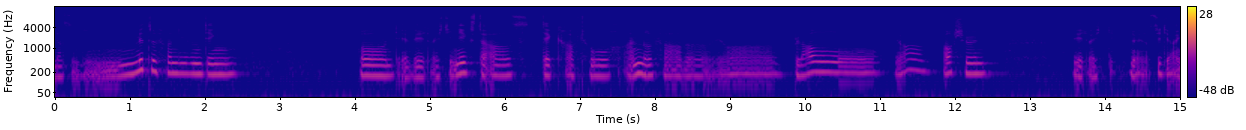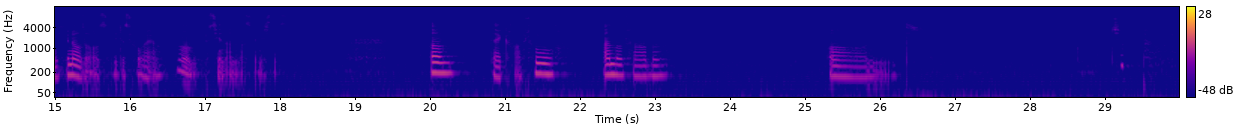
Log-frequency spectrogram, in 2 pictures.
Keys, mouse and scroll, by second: 4.4 click, 5.8 click, 7.2-11.3 drag, 13.4 click, 14.7 click, 16.1-18.8 drag, 19.8 click, 20.6 click, 22.3-26.2 drag, 27.4 click, 29.0 click.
